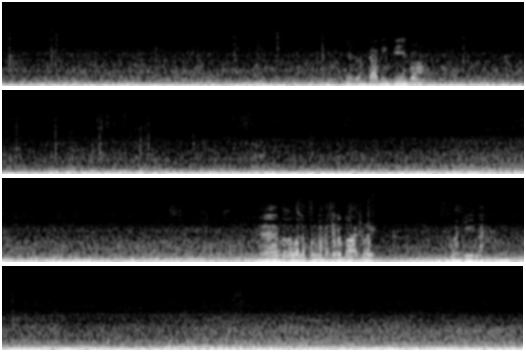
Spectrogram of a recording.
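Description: Car cabin noise while driving: a steady low rumble of engine and tyres on the road. In the last third the engine hum becomes steadier and rises a little in pitch.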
